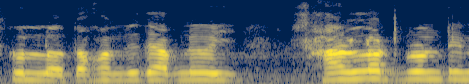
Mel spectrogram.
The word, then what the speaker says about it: Charlotte: তো এখন শার্লট Brontë বানানটা কিন্তু এরকম, তো আমি এটা মনে রাখতাম চার্লোটি, CHARLOTTE, চার্লোটি। এটা নাকি উচ্চারণ হচ্ছে শার্লট। বলেন।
